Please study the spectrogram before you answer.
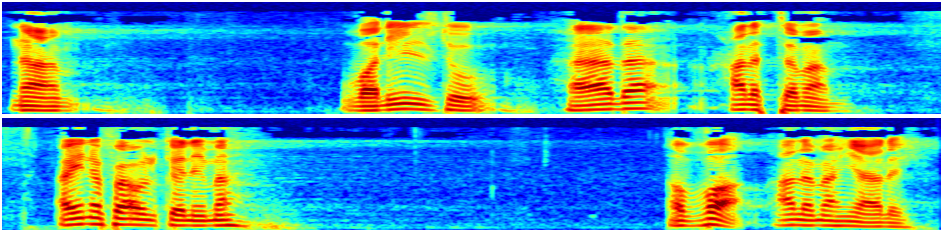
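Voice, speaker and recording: Gravelly male teacher, lo-fi lesson recording. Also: mid-range voice. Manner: drills students with questions, repeats words slowly. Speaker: Arabic morphology teacher. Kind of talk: classroom lesson.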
